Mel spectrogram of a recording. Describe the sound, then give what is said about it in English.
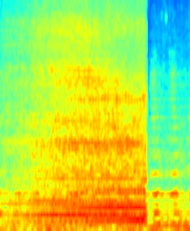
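Robbie's convertible car speeds along a winding road, its engine roaring steadily, its droning hum loud and even, then cutting off abruptly into a quieter, lingering tone. “Robbie's convertible zooms along a windy road.”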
